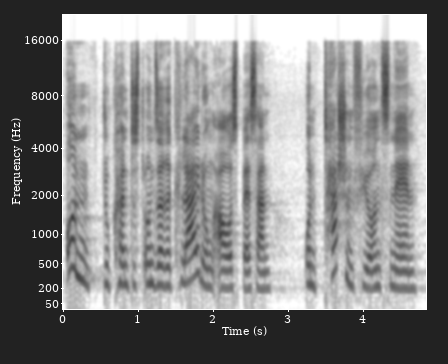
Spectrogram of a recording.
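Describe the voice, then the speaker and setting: A woman's voice: on the high side, animated, measured pace, a bit bright, no room sound. A woman voicing a cocky, sly boy who coaxes and boasts. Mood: coaxing. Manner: boastful, coaxing, offhand.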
